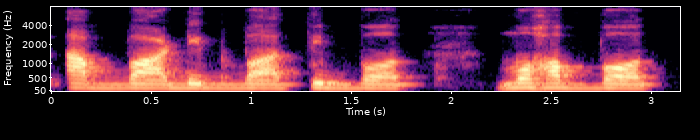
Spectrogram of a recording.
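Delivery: low word list, double b held in each; distinct doubled ব from আব্বা to মোহাব্বত; clearly sounded b. Shown as a demonstration. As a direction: lean on the bb of আব্বা, ডিব্বা, তিব্বত, মোহাব্বত. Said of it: "তাহলে খেয়াল করেন".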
